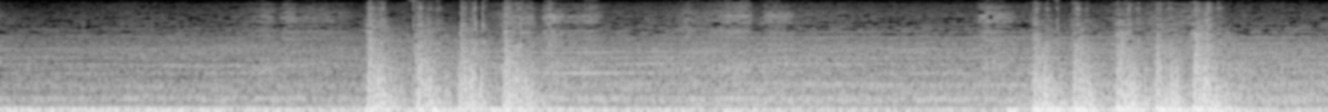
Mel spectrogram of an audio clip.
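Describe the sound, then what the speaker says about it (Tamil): A door is knocked on in a horror-comedy film scene, with two sharp bursts of four or five quick, loud raps separated by a few seconds of low background hum. "நீ ஏன் கதவு தட்டுற?"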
